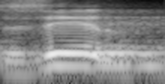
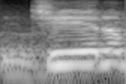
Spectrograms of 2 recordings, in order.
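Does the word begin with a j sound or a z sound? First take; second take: z sound; j sound. First: It begins with a z sound. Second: It begins with a j sound. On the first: The speaker calls it right. "বলতে হবে জা দিয়ে জের" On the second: The speaker calls it wrong. "জের বলা যাবে না"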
